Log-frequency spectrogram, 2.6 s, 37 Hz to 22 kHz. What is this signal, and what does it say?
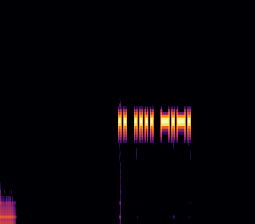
Morse code, heard as a keyed tone, about 45 wpm, 700 Hz. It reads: IHC
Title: USA Call Sign Postfixes - 3 Letters 45wpm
